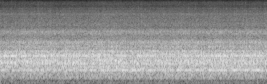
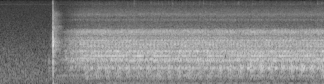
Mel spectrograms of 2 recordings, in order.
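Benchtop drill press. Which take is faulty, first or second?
first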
